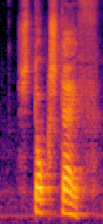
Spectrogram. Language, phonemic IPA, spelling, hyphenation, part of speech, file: Dutch, /stɔkˈstɛi̯f/, stokstijf, stok‧stijf, adjective, Nl-stokstijf.ogg
- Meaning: 1. as stiff as a stick 2. stock-still, immobile 3. immovable, stubborn, tenacious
